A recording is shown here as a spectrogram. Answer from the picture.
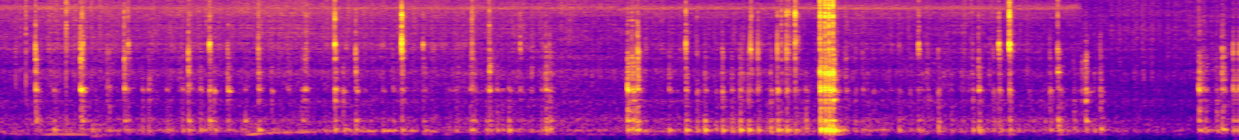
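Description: A spoon stirring chicken pieces and shredded cheddar in a frying pan, with irregular clicks and scrapes of the spoon against the pan over a light sizzle. The loudest scrape comes about two-thirds of the way through.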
